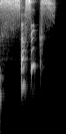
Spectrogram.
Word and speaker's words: Sussex: We're with Bex Maini, and she is from Sussex. – Yes. – Did I pronounce that right? – You did, yeah, near Brighton.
